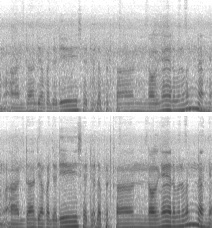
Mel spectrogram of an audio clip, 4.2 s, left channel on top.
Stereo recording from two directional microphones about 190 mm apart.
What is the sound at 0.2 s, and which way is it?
Speech, 45° right (ahead or behind).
